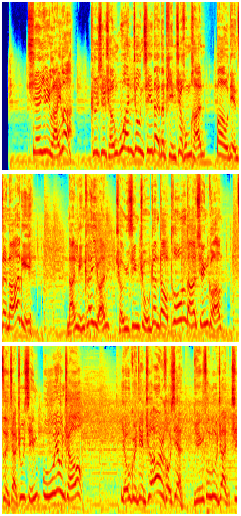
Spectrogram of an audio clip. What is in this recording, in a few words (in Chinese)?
男 电台广告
